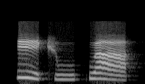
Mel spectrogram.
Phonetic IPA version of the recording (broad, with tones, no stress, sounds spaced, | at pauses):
eː˦˨ t͡ʃ uː˨ kʷ a˦˨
